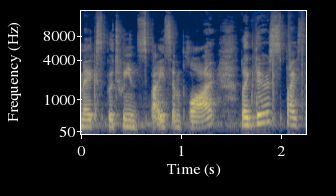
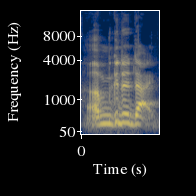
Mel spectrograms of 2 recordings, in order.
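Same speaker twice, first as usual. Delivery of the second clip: choking; 6 semitones higher, 4 dB louder than usual. Real, not acted. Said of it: "I almost died".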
